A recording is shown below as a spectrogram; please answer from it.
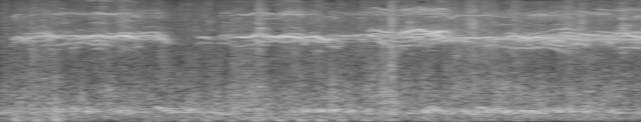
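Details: Young pigeons, one small and poorly developed feeding bigger, well-developed youngsters; continuous thin, high whistled peeping with wavering squeals, over soft low cooing murmurs.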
